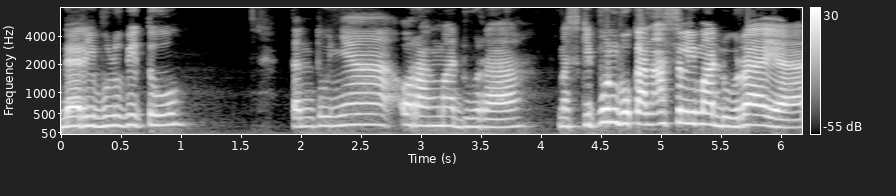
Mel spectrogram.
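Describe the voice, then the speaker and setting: Her pitch fairly high, a woman talks at a fairly slow pace. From Malang Regency, East Java, Indonesia (Madurese descent). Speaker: teacher. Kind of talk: interview. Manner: animated.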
